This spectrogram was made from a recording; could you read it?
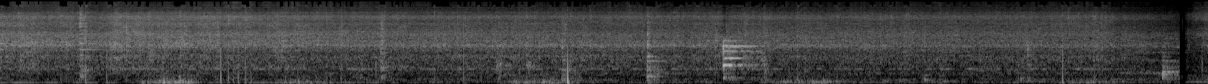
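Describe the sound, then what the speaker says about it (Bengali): Fried rice stirred in a frying pan: a constant hiss of sizzling with scattered scrapes and clinks of a spatula against the pan, close and steady, with no talk. "এবার ভালো করে নাড়াচাড়া করে নিলাম।"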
